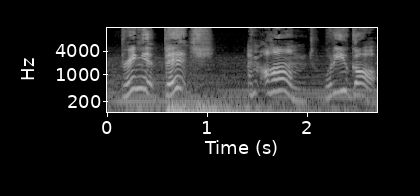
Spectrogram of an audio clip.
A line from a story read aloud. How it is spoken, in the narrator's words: yelling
